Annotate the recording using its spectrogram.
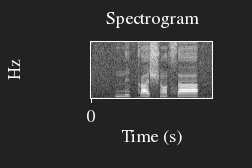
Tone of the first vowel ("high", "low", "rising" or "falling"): low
